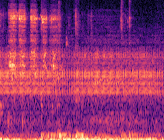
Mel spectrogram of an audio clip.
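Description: A few faint keystrokes on a computer keyboard over a steady background hiss, in a quiet room.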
